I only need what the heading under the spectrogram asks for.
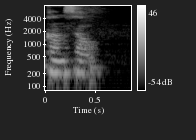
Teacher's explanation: Pérdida de la D intervocálica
